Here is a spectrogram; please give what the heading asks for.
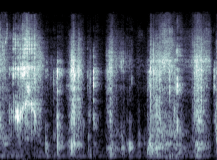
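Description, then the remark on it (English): Crisp biting and crunchy chewing of truffle-flavored food, a series of sharp, bright crackles in quick uneven bursts, fairly loud, with no talking. “Let's try truffle.”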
